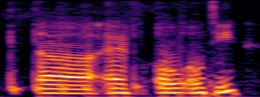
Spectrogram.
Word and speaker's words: FUT: You would first hear F-O-O-T or foot, Mhm. but then when pronounced properly, foot Esports rolls off the tongue.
